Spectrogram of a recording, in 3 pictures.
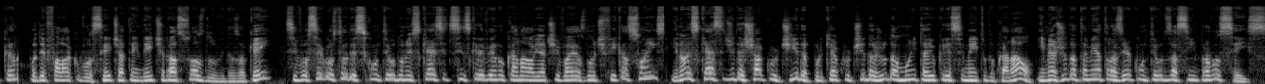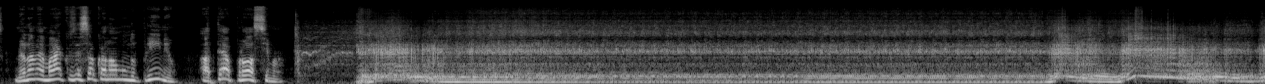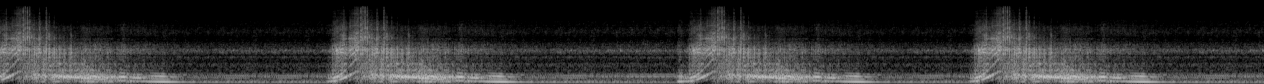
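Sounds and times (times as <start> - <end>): car engine revving: 15.6 - 37.9.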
